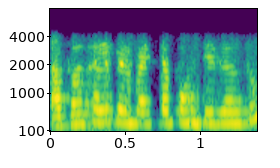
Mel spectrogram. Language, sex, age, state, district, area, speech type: Odia, female, 30-45, Odisha, Mayurbhanj, rural, conversation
